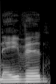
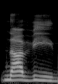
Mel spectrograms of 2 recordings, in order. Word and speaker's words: Navid: How do you say it? It's Navid. Navid, And he not told me, Navid. Feliz Navidad is how he's like. Navid. It's like without the Feliz Navid. or the da.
